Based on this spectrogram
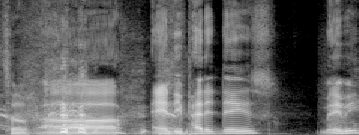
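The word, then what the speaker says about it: Pettitte: It's spelled petite, but it's Pettit. Oh okay. no, I'm not gonna lie. I wanted you to spell it. No. Spelling bee. It's spelled a little different from petite, So but I just want to think ahead.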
